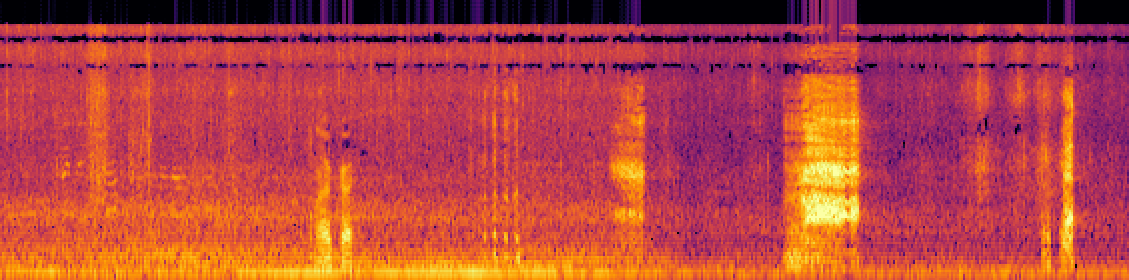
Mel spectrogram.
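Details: Female goat in a difficult first labour, giving birth to a single kid. One loud, harsh, drawn-out bleating cry stands out among a few shorter, fainter calls, with people talking quietly and rustling nearby.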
